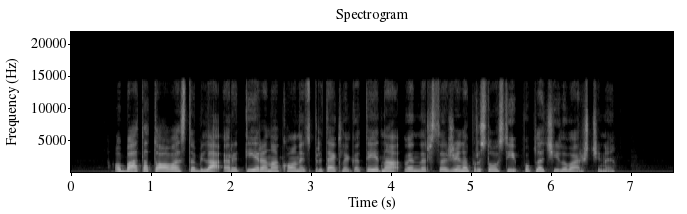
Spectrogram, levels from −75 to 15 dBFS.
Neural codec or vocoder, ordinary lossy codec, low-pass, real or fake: autoencoder, 48 kHz, 128 numbers a frame, DAC-VAE, trained on Japanese speech; none; 14.4 kHz; fake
